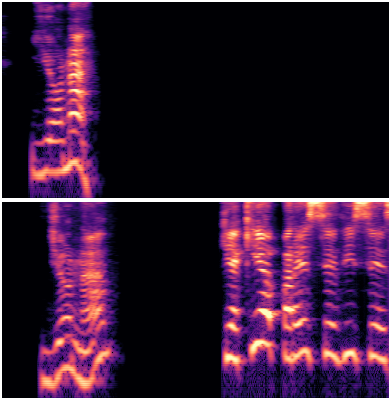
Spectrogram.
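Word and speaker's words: יונה: Jonás en hebreo se escribe Yoná.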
